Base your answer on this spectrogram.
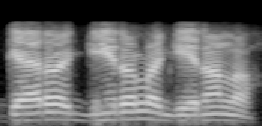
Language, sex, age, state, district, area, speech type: Dogri, male, 30-45, Jammu and Kashmir, Udhampur, urban, conversation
